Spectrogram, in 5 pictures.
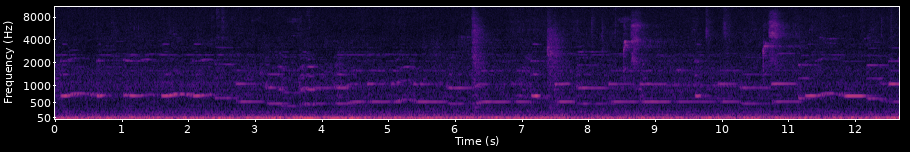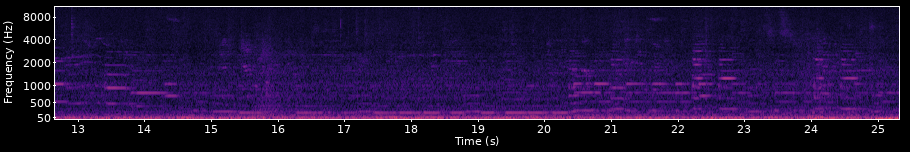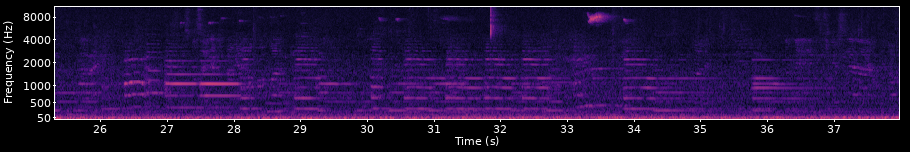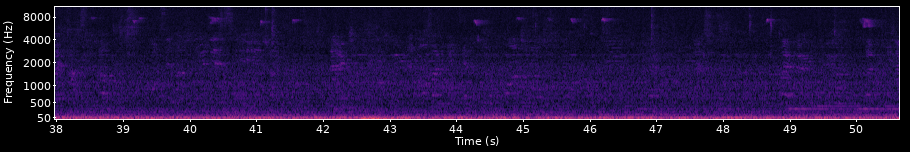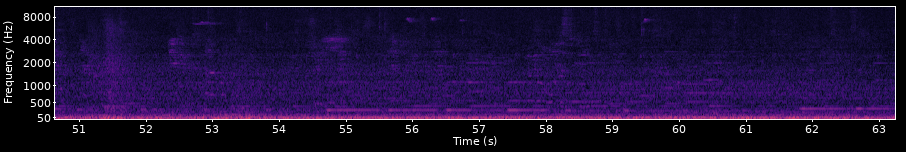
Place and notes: Berlin Bürknerstr., backyard window - guitar player
guitar player practising in the neighbourhood
(PMC D50, Primo DIY)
